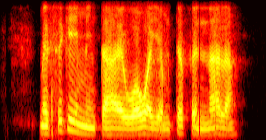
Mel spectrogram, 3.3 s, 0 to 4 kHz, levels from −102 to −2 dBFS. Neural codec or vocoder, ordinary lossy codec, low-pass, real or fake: none; Opus, 16 kbps; 3.6 kHz; real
